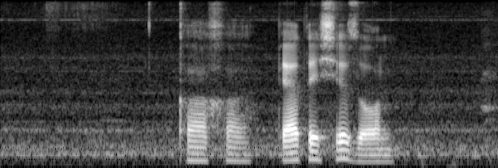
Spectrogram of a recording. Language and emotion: Russian, sad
